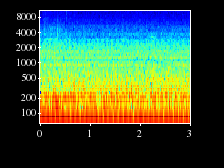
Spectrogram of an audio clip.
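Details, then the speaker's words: Mitsubishi 4G92 cold idle on a rainy morning, temperature gauge at minimum, after work on coils, plug wires, spark plugs and air-flow for no acceleration, no idle and rpm swing: steady, even beat with no hunting, expected to settle near 1000 rpm warm. "ดูรอบมันนิ่งนะคะเดี๋ยวร้อนเดี๋ยวเขาก็ตกลงมาเดี๋ยวประมาณพันนึงนะครับ"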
